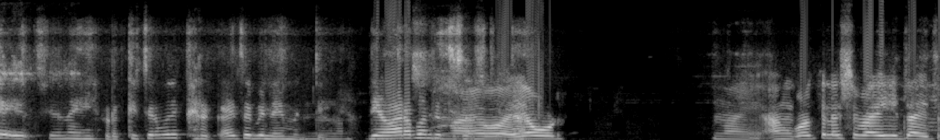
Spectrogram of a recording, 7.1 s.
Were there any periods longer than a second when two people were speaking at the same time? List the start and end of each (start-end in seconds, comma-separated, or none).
2.3-4.0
